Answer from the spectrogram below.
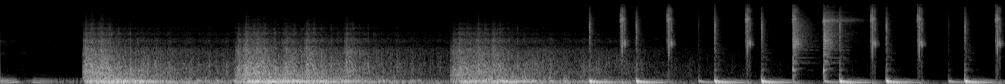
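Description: Three deep, rolling rumbles like thunder swell and fade one after another, followed by a quick run of sharp, regular booming cracks that repeat about three times a second.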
